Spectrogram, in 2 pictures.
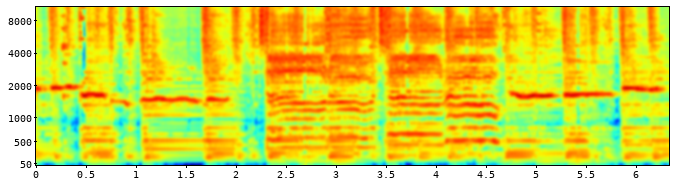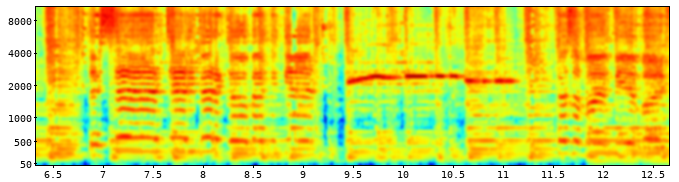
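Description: Acoustic guitar strummed under a sung folk melody, with several high, single held notes in between.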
